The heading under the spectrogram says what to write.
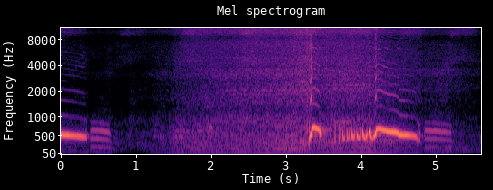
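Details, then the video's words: A spotted dove's call meant to coax lazy doves into calling, heard over a steady low rumbling background: a soft short coo, then a bright rising note leading into a rapid wavering trill and a long falling glide. "Burung Puter Gacor Suara Merdu,Tajam Cocok Buat Pancingan Yang Pemalas Bunyi"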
